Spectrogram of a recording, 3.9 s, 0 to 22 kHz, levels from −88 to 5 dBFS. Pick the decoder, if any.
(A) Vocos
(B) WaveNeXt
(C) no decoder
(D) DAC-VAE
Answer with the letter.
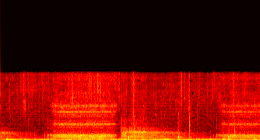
B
